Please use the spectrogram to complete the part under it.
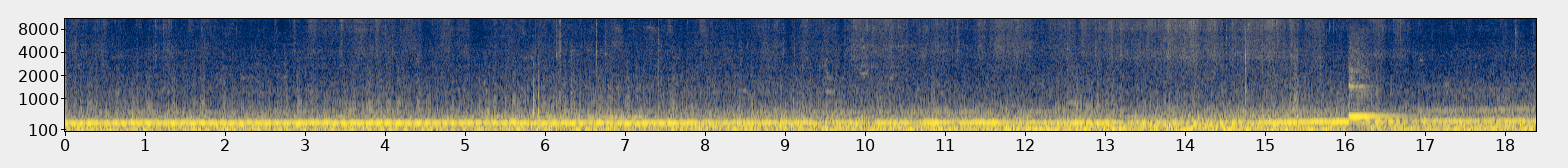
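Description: Jet engines hum steadily from inside an aircraft cabin.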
